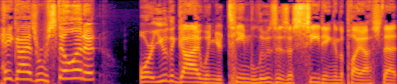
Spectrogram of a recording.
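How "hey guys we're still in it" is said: relentlessly upbeat, overly positive, pitched-up voice. Imitating a fan after the team loses: imitating an overly positive fan. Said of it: "the overly positive".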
